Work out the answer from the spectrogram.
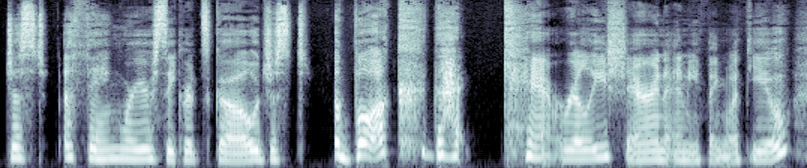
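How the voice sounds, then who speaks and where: A woman's voice: high voice, dry recording, clean studio sound. A woman voicing a sweet, naive and chatty living diary in a video game, rambling with wide-eyed wonder. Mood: hopeful, tender. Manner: breathless rambling, wide-eyed, swings from hushed to gushing.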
